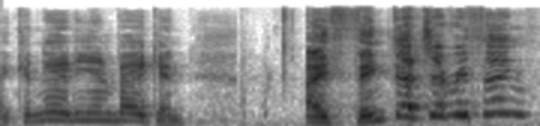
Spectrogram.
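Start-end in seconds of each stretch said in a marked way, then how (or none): 1.5-2.6 excited. Real, not acted. Wrapping up, sudden loud exclamation.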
